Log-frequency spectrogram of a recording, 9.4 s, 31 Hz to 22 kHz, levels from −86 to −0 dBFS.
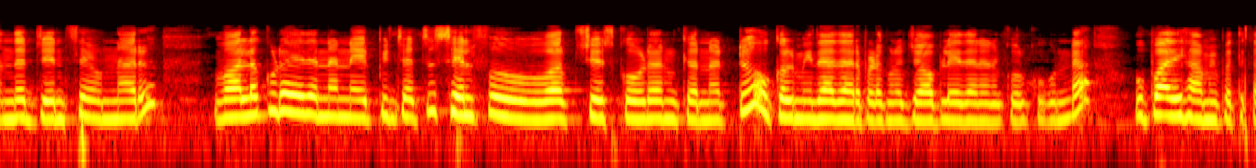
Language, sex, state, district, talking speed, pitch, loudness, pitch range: Telugu, female, Andhra Pradesh, Srikakulam, 145 wpm, 220 Hz, -22 LUFS, 210-245 Hz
